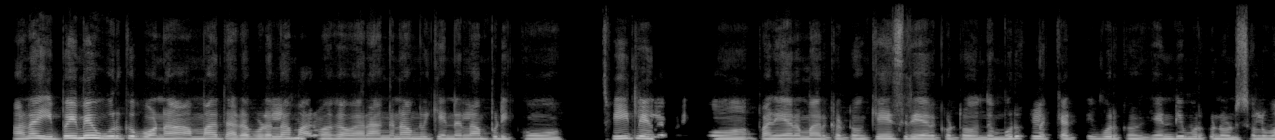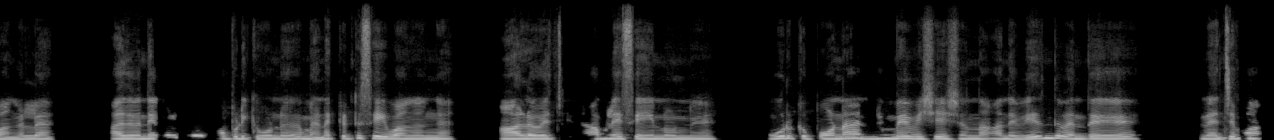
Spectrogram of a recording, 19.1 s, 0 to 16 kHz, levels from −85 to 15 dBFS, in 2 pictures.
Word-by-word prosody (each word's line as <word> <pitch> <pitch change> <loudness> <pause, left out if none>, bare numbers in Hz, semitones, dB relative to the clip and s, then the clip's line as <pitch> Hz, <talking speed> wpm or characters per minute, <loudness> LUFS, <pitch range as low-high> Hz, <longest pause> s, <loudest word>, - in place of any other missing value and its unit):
ஆனா 235 +5 +1
இப்பயுமே 265 +6 +6
ஊருக்கு 250 -1 +2
போனா, 200 0 +2
அம்மா 210 +3 +1
தடபுடலா 205 +3 +1
மருமகன் 205 -1 -1
வராங்கன்னா, 195 +3 0
அவுங்களுக்கு 205 -3 -2
என்னல்லாம் 195 0 -1
பிடிக்கும்? 185 -2 -2 0.4
ஸ்வீட்ல 240 +1 +2
என்ன 200 -1 -5
பிடிக்கும்? 185 -2 -4 0.2
பனியாரமா 190 0 +1
இருக்கட்டும், 185 +1 -4
கேசரியா 200 -1 0
இருக்கட்டும், 185 -1 -3
அந்த 175 +1 -2
முறுக்குல 230 +1 -1
கட்டி 195 +4 -5
முறுக்கு 200 -2 -2 0.2
கெண்டி 205 +4 +1
முறுக்குன்னு 200 -2 -2
ஒண்ணு 170 +3 -4
சொல்லுவாங்கல்ல! 175 0 -1 0.6
அது 190 - +3
வந்து 200 +1 +2
எனக்கு 200 +9 -9
ரொம்ப 215 -6 -8
புடிக்குனு 185 -1 +1 0.2
மெனக்கட்டு 200 +8 -1
செய்வாங்கங்க. 185 -4 +3 0.5
ஆள 195 - +5
வச்சு 185 -5 -4
நாமளே 195 +4 +1
செய்யணுன்னு. 185 -1 +1 0.6
ஊருக்கு 245 -1 +1
போனா 205 +3 +3
இன்னுமே 210 +4 +4
விசேஷம் 190 0 0
தான். 185 +2 -4
அந்த 185 - 0
விருந்து 250 +6 +3
வந்து 200 0 +1 0.8
நிஜமா. 210 +4 0
195 Hz, 145 wpm, -21 LUFS, 185-210 Hz, 0.8 s, இப்பயுமே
